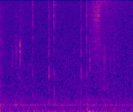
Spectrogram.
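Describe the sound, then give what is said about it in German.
Soft, irregular clicks of someone typing on a computer keyboard, a handful of quick keystrokes with short pauses, fairly quiet over a steady low hum. “alles, alles tippt schon unauffällig ein.”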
